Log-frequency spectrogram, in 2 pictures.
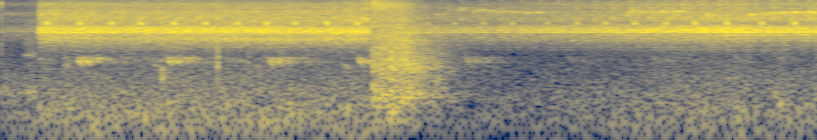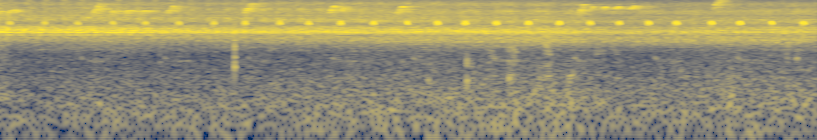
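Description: Forest insects chirring in a steady high chorus, with a fast, even pulsing chirp that runs throughout and bird chirps above it. A brief rush of noise comes about three seconds in.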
